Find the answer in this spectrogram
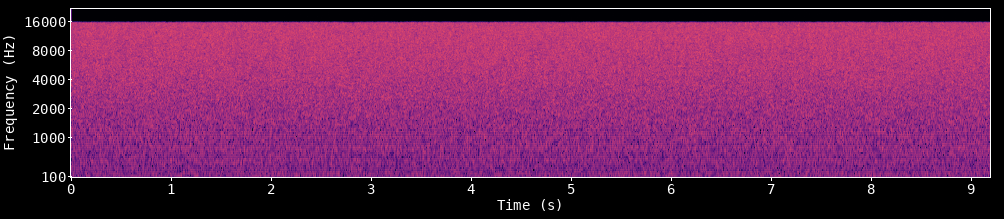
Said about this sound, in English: Let's set the pink noise at that most comfortable level. So here we go again. Here's the pink noise, and set it at the most comfortable level.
